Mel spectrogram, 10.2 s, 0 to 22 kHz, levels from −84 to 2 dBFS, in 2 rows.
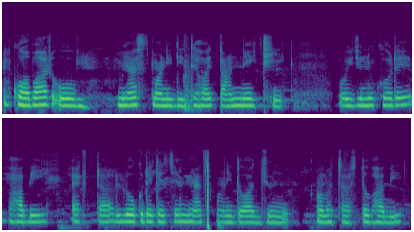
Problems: constant background noise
